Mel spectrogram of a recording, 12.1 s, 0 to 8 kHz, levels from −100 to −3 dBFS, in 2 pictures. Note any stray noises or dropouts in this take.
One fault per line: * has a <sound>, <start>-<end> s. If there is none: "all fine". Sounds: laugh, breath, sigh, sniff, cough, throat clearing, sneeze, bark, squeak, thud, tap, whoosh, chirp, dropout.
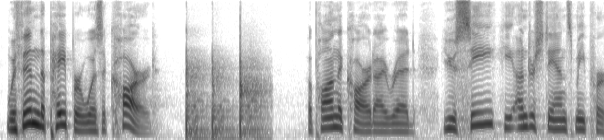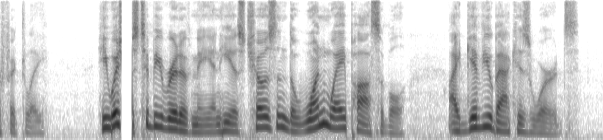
* has a thud, 1.9-2.7 s
* has a dropout, 7.3-7.4 s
